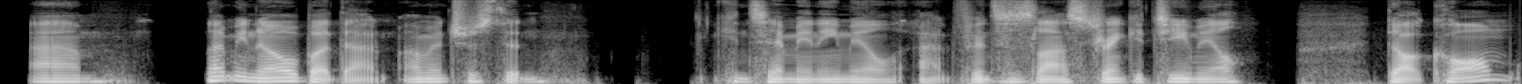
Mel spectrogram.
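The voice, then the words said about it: Ambiguous, hard-to-place accent. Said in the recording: “some fucking weirdo with an ambiguous accent”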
